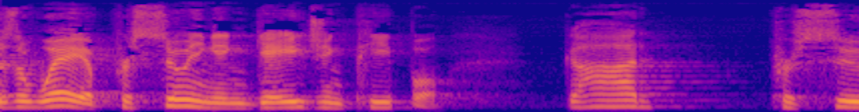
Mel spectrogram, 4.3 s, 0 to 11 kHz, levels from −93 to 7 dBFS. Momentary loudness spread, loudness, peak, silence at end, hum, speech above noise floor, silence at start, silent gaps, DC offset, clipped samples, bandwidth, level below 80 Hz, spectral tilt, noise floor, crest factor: 15 LU; -26 LUFS; -8 dBFS; 0 s; none; 37 dB; 0 s; none; under 0.1%; under 0.1%; 10 kHz; -82 dBFS; -4 dB/octave; -62 dBFS; 18 dB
